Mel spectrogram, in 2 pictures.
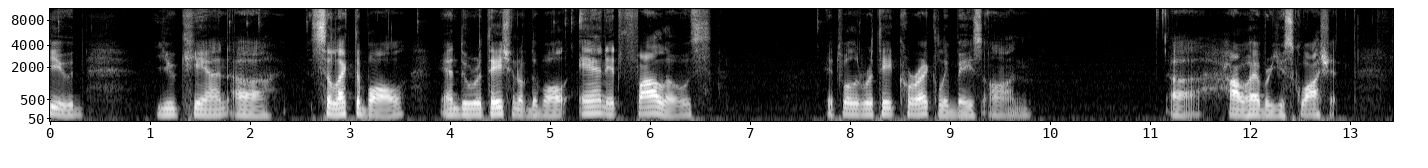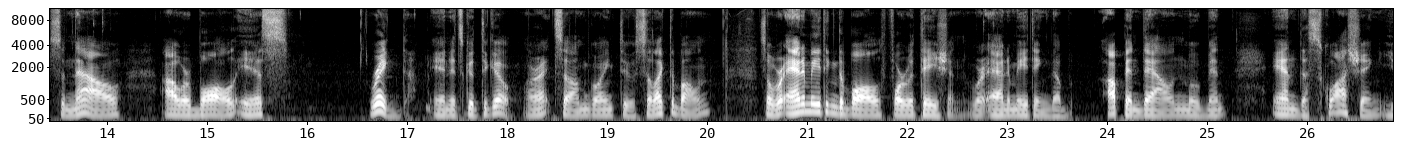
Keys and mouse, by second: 0.1-2.1 drag, 2.5 click, 3.6-5.2 drag, 5.6-6.6 middle drag, 7.7-13.9 drag, 22.7 click.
